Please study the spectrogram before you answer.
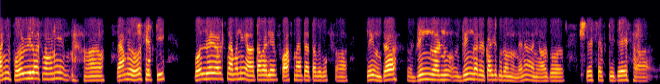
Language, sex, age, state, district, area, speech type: Nepali, male, 18-30, West Bengal, Kalimpong, rural, conversation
